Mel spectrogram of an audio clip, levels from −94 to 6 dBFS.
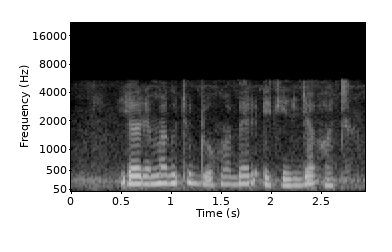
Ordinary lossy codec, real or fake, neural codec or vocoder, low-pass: none; real; none; 5.4 kHz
